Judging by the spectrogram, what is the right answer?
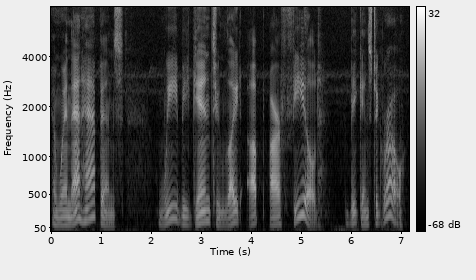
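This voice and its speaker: A man talking slowly and earnestly about spiritual experiences into a handheld mic, with many fillers and soft laughs. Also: lowish voice, sing-song, dry recording. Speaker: spiritual vlogger. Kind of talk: casual spiritual talk to camera.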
